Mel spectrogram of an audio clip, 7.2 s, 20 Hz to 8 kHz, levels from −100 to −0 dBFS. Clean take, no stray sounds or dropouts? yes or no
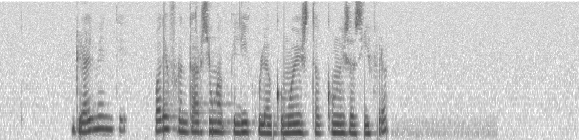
yes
